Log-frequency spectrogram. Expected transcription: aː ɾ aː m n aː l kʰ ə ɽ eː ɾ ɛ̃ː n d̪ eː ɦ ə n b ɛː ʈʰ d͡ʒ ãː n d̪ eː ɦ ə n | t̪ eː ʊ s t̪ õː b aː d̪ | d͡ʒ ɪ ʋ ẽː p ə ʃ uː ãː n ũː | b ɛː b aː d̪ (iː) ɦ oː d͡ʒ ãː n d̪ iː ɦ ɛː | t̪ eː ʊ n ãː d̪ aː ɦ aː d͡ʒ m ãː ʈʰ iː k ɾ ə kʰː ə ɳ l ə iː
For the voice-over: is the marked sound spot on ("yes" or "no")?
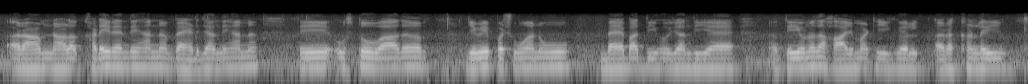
yes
